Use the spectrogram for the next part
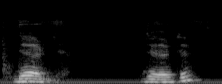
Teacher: esta T se convierte en una D para suavizar su sonido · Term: suavización de las consonantes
